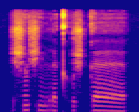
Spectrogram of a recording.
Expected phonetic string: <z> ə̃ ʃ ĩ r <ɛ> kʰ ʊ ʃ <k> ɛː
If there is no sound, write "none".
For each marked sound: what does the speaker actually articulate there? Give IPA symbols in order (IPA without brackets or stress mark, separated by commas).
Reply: ʃ, ɛ, k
